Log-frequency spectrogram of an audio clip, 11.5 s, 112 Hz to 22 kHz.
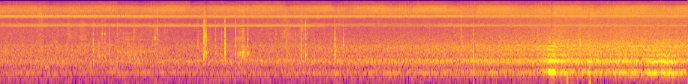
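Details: Honey bee swarm settling into a trap on 1 September 2019, late in the season: a continuous buzzing hum with sharp clicks and knocks scattered through it and a louder, fuller drone toward the end.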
